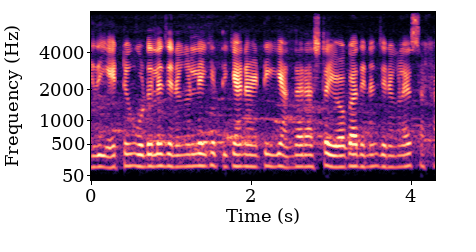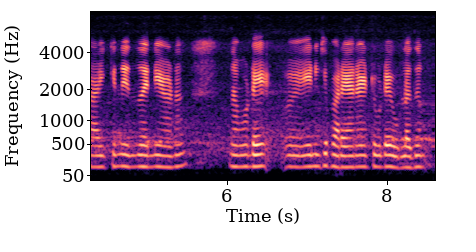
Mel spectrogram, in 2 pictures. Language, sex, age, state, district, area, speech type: Malayalam, female, 30-45, Kerala, Kollam, rural, spontaneous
